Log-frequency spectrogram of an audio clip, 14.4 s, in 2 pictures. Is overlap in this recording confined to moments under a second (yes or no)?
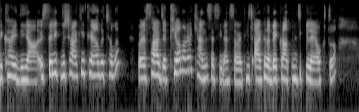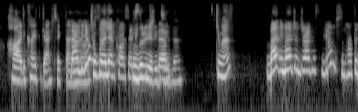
no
